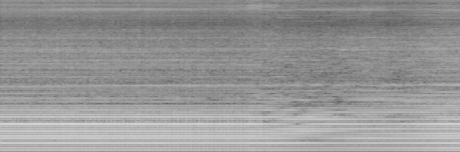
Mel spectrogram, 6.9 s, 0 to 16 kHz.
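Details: Central Pneumatic 2 hp, 8-gallon, 125 psi air compressor that struggled to start and then died, after replacing the 100 µF 250 V capacitor: it comes up to speed without straining and holds a steady hum with an even pumping beat, running normally.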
